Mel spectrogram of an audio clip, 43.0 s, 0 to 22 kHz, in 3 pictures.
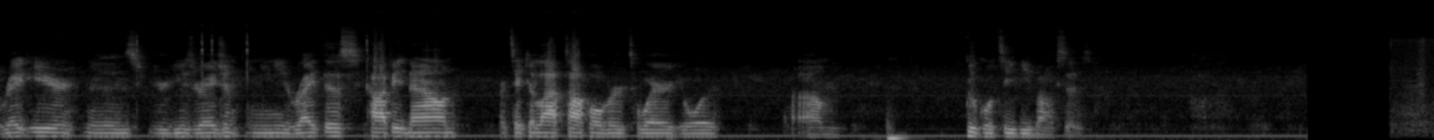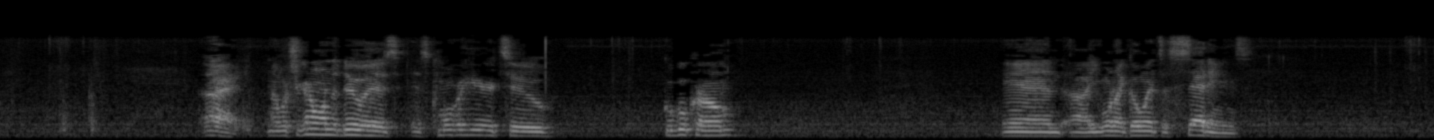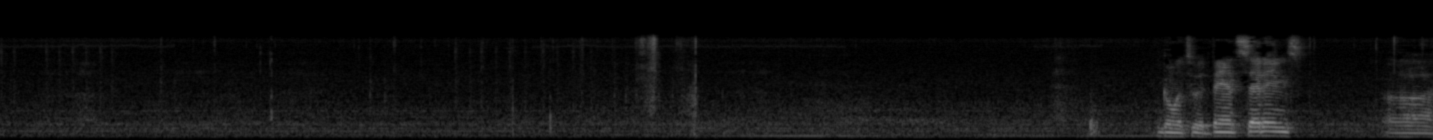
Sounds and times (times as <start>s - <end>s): Inside, small room: 13.9s - 43.0s.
